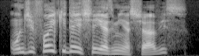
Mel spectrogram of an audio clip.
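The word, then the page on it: chave: Brazilian Portuguese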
